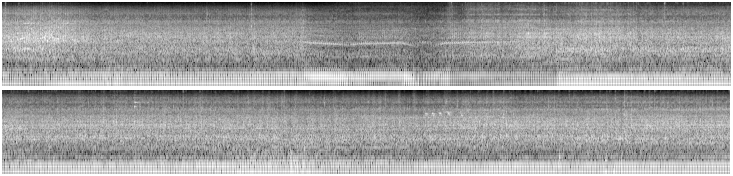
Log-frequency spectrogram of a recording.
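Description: Riding on a Honda Beat scooter: the scooter's engine runs under a steady low rush of wind on the camera's microphone, with a truck close alongside at the start. Partway through the sound eases briefly, then comes back louder as the scooter picks up speed again.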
